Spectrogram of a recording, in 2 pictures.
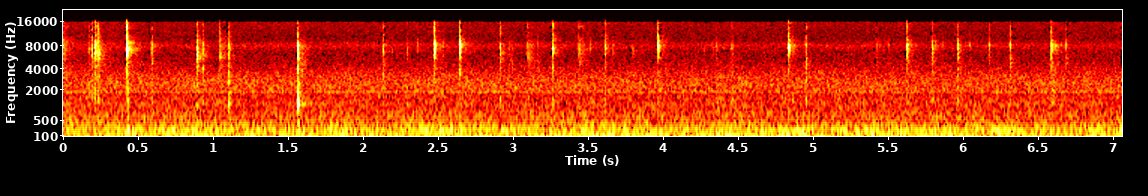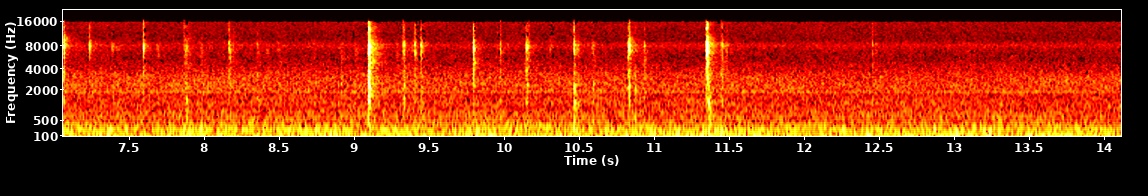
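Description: Long pink fingernails tap single keys and type on a black plastic computer keyboard. Quiet, sharp, bright clicks and clacks come in irregular bursts, each dying away almost instantly, with a few louder taps standing out over a steady low background hum.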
